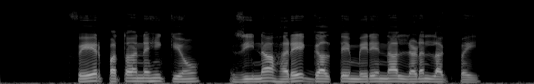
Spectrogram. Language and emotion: Punjabi, neutral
